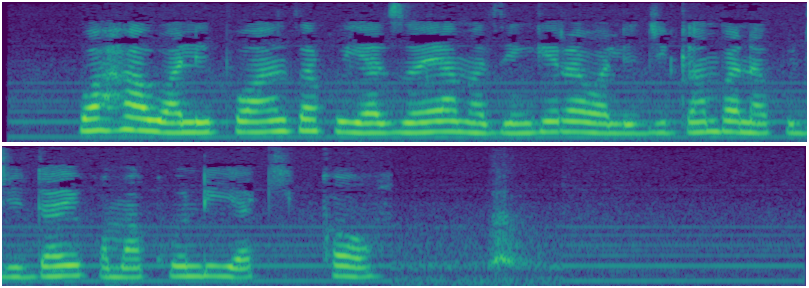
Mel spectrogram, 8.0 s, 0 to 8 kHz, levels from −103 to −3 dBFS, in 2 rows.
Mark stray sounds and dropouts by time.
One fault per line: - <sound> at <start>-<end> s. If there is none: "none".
- bark at 6.5-6.8 s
